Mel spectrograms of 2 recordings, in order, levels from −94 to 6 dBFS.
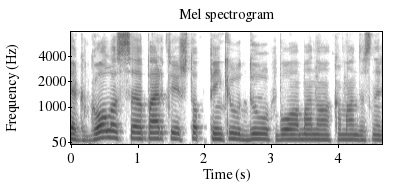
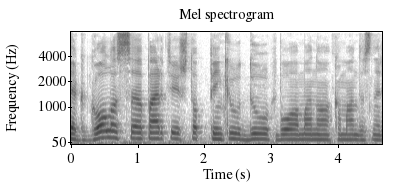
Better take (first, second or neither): second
